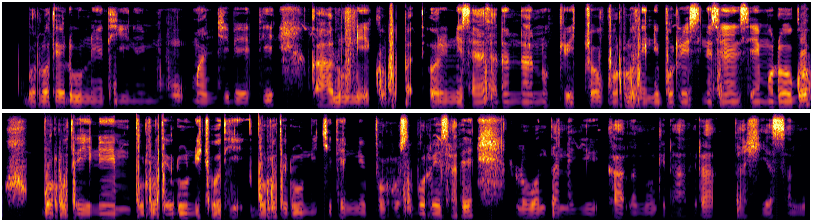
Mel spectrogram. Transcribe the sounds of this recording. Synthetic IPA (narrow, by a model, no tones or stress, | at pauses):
bʊrːɔt̪ɛᶑuːnːeːt̪ɪjɪneːmːʊhumɐnd͡ʒɪbeːt̪ːɪkʼaːlʊnːɪɪ̰kːɔbɐbɐt̪ʼːɪɔɾɪnːɪsɐjaːsɐd̪ɐnd̪aːnːʊkːɪɾɪt͡ʃːoːfbʊrːʊt̪ɪnːɪbʊrːe̞ːsːɪnɐsɐjaːnseːmːɔd̪oːɡɔbʊrːʊ̰t̪ɛnbrːɔt̪ɛᶑuːnːɪt͡ʃːot̪bʊrːʊt̪ɛᶑuːnːɪt͡ʃːɪt̪ɛnːɛbʊrːʊsɐbʊrːe̞ːsːɐt̪ɛlɔwɔnt̪ɐnɐɡikʰaːlɐnːoːŋkɪd̪aːfɪɾɐt̪ʰɐʃiːɐsːɐnːʊ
